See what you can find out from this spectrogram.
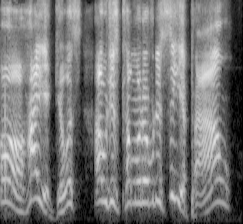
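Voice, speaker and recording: An actor playing a scheming, self-important working-class husband in an old-time radio sitcom, with blustery, folksy speech. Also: male voice, very high voice, very animated, fairly quick, bright, forceful tone, no room sound, clean studio sound, full character voice. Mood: awkwardly persuasive.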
